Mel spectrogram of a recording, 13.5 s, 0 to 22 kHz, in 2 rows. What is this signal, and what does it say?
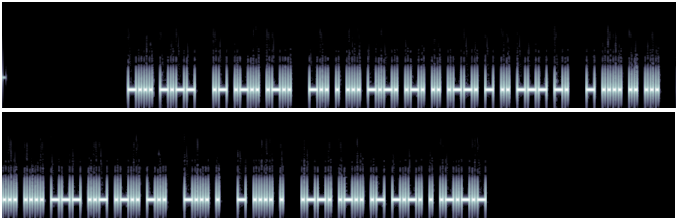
Morse code, heard as a keyed tone, about 44 wpm, 700 Hz. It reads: BY ALL DESCRIPTION THIS SHOULD BE THE PLACE.
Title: Sentences from Top 1300 Words 45wpm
